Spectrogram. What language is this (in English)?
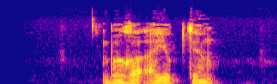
Bashkir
